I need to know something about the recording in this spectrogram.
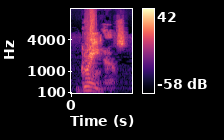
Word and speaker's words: greenhouse: Now, with compound words, each part is an independent word, and usually the stress is on the first part. Let's listen to 2 examples. Number 1, greenhouse.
